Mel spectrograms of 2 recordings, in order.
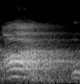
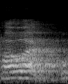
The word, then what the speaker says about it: hour: Here also we pronounce it as a R. Okay, not hour.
